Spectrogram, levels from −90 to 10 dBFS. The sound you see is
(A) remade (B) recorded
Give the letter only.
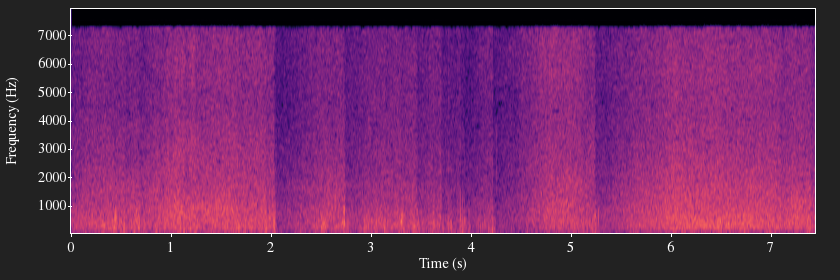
B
